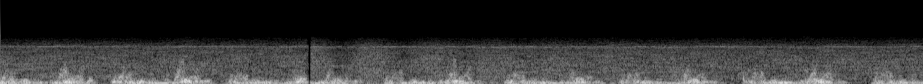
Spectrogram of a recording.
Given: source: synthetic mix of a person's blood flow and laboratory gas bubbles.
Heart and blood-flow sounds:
Doppler ultrasound of blood flow; precordium
7.42-7.48 s: bubbles
8.03-8.11 s: bubbles
From the record:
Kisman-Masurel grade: 111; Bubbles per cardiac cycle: 1 to 2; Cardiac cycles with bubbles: 1 to 10%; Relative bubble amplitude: barely perceptible (0.100 to 0.250); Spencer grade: 1 (occasional bubble signal discernible with the cardiac motion signal, with majority of cardiac periods free of bubbles); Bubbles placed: only in the low amplitude regions of the cardiac cycle

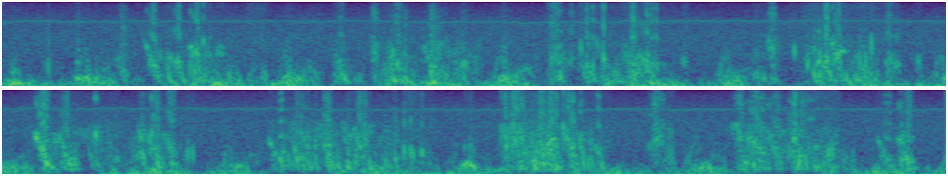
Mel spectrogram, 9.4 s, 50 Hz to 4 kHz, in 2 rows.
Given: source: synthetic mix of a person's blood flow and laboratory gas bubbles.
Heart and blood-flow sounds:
Doppler ultrasound of blood flow; precordium
0.20-0.28 s: bubbles
0.33-0.43 s: bubbles
0.56-1.34 s: bubbles
1.64-2.41 s: bubbles
2.71-3.44 s: bubbles
3.75-4.50 s: bubbles
4.56-4.62 s: bubbles
4.80-5.71 s: bubbles
6.03-6.90 s: bubbles
7.18-7.77 s: bubbles
7.93-8.10 s: bubbles
8.34-8.97 s: bubbles
9.07-9.32 s: bubbles
From the record:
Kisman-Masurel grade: 444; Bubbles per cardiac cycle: continuous sound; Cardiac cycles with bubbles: 100%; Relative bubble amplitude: maximal (0.775 to 0.999); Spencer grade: 4 (maximum detectable bubble signal sounding continuously throughout systole and diastole of every cardiac period, and overriding the amplitude of the normal cardiac signals); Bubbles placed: only in the low amplitude regions of the cardiac cycle

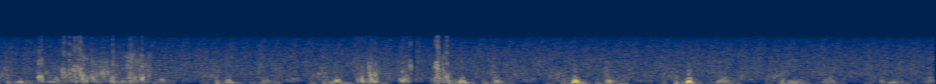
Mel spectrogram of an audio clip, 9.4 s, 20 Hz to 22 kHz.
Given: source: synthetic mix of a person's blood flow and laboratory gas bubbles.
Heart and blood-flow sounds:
Doppler ultrasound of blood flow; precordium
0.39-1.56 s: bubbles
3.57-3.84 s: bubbles
4.00-4.17 s: bubbles
4.33-4.54 s: bubbles
From the record:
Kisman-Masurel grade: 332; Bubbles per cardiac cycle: rolling drumbeat, 9 or more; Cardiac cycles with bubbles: 50 to 99%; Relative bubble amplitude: moderate (0.250 to 0.450); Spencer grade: 3 (all of the cardiac periods contain showers or single bubble signals, but not dominating or overriding the cardiac motion signals); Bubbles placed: only in the low amplitude regions of the cardiac cycle

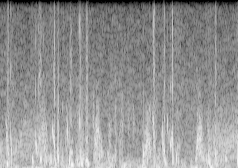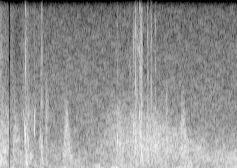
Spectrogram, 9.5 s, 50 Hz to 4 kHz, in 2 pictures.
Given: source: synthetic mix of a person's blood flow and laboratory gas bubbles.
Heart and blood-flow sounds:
Doppler ultrasound of blood flow; subclavian vein
0.11-0.28 s: bubbles
0.62-1.82 s: bubbles
2.83-3.17 s: bubbles
3.21-3.66 s: bubbles
4.10-4.57 s: bubbles
4.72-4.93 s: bubbles
5.21-5.50 s: bubbles
5.53-5.66 s: bubbles
7.08-7.20 s: bubbles
7.33-7.91 s: bubbles
From the record:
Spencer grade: 3 (all of the cardiac periods contain showers or single bubble signals, but not dominating or overriding the cardiac motion signals); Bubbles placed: anywhere in the cardiac cycle

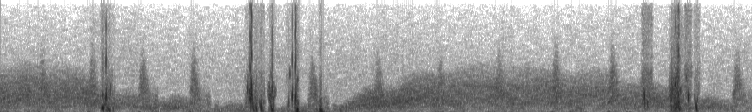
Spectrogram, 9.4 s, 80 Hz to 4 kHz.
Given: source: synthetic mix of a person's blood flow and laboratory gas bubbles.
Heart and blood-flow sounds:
Doppler ultrasound of blood flow; subclavian vein
1.25-1.44 s: bubbles
3.06-3.31 s: bubbles
3.34-3.46 s: bubbles
3.57-3.74 s: bubbles
8.02-8.16 s: bubbles
8.36-8.75 s: bubbles
From the record:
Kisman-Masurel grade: 222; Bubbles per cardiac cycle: several, 3 to 8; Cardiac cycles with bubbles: 10 to 50%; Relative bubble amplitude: moderate (0.250 to 0.450); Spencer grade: 2 (many but less than half of the cardiac periods contain bubble signals, singularly or in groups); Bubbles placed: anywhere in the cardiac cycle

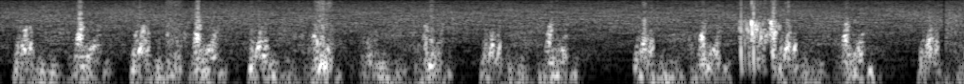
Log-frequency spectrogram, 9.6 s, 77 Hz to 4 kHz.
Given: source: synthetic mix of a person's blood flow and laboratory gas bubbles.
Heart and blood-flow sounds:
Doppler ultrasound of blood flow; precordium
1.65-1.83 s: bubbles
3.13-3.32 s: bubbles
7.36-7.81 s: bubbles
From the record:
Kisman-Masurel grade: 123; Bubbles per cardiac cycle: 1 to 2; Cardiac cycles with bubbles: 10 to 50%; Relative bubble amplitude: loud (0.450 to 0.775); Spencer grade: 2 (many but less than half of the cardiac periods contain bubble signals, singularly or in groups); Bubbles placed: only in the low amplitude regions of the cardiac cycle

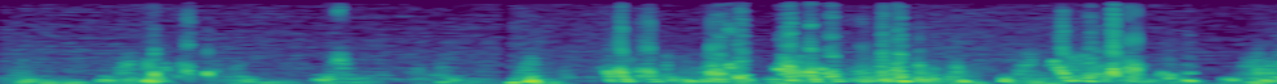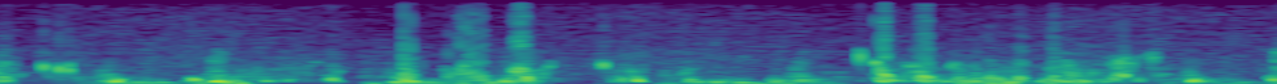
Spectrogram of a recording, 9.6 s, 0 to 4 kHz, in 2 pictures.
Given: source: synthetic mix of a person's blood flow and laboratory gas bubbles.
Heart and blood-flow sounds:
Doppler ultrasound of blood flow; precordium
0.51-0.82 s: bubbles
1.22-1.31 s: bubbles
2.24-2.83 s: bubbles
2.89-3.67 s: bubbles
3.92-4.31 s: bubbles
4.33-4.49 s: bubbles
4.69-4.86 s: bubbles
4.92-5.08 s: bubbles
5.64-6.08 s: bubbles
6.24-6.39 s: bubbles
6.44-6.62 s: bubbles
6.70-6.87 s: bubbles
7.02-7.22 s: bubbles
7.98-8.63 s: bubbles
8.71-9.15 s: bubbles
9.53-9.58 s: bubbles
From the record:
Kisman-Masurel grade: 243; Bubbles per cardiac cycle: several, 3 to 8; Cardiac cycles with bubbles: 100%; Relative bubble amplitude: loud (0.450 to 0.775); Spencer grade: 3 (all of the cardiac periods contain showers or single bubble signals, but not dominating or overriding the cardiac motion signals); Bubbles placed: anywhere in the cardiac cycle

